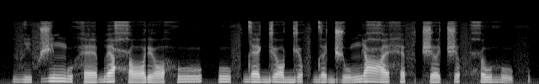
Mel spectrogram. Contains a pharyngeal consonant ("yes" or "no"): yes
